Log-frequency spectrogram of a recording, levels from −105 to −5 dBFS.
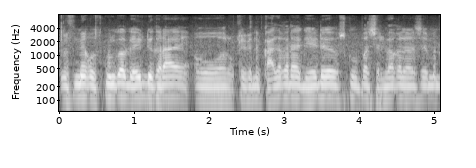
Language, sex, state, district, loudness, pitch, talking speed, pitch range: Hindi, male, Bihar, Samastipur, -18 LUFS, 110 Hz, 235 wpm, 105-110 Hz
